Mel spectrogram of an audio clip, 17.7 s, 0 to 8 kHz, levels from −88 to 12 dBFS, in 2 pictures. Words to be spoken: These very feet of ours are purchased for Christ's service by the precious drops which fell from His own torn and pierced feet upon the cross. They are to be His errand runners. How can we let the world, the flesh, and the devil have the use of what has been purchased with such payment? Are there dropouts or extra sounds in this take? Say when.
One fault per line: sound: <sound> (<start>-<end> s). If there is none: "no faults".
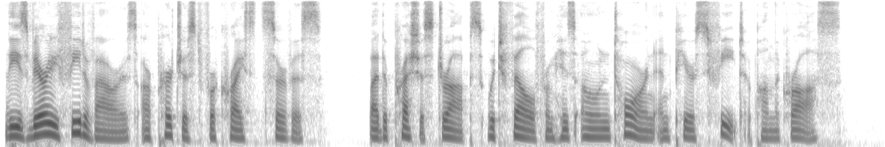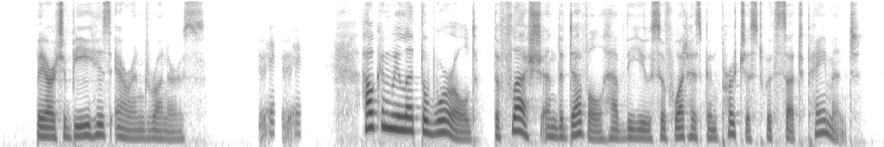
sound: laugh (11.4-11.9 s)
